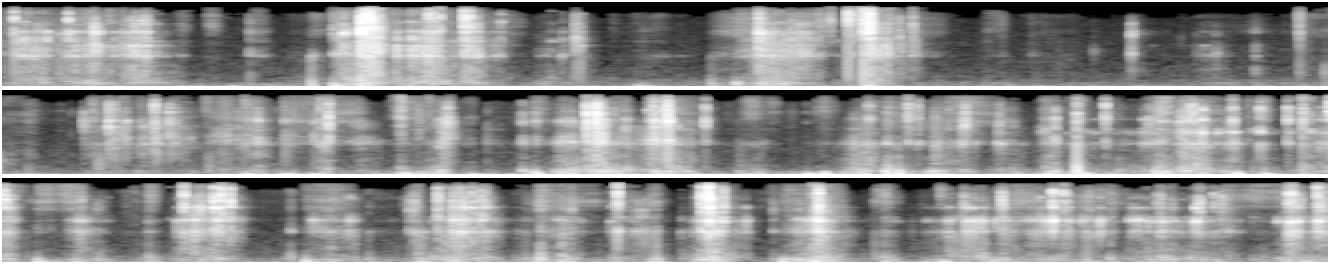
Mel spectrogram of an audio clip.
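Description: A full plastic cup of wooden toothpicks is held sideways while fingertips and nails scratch and click over the bundled toothpick tops. Quiet, bright, crisp bursts of rapid scratching and clicking come in clusters, with a short near-silent pause early on. The sound has almost no low end and each click dies away instantly.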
